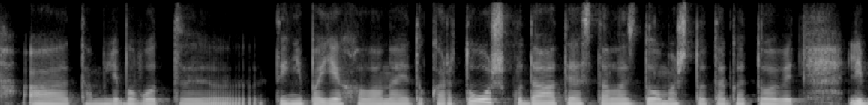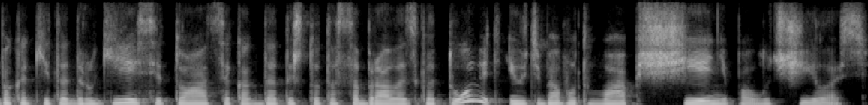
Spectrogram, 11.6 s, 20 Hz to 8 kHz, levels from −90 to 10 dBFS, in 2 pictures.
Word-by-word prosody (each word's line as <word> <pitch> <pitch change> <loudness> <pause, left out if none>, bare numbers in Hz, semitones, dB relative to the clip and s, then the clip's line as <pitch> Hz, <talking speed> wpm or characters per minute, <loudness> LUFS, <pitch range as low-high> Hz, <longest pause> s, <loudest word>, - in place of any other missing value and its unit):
а, 165 -2 -1
там 155 -1 -9
либо 165 +2 -1
вот, 160 -2 -4
э, 155 +6 -4 0.2
ты 175 - -1
не 170 0 +1
поехала 160 -1 -1
на 155 - -1
эту 145 - -7
картошку? 200 +8 +1
Да, 190 +1 +2
ты 190 -1 -1
осталась 180 -1 -1
дома 170 -1 +1
что-то 165 -1 -3
готовить, 165 -2 -1 0.3
либо 200 +1 +4
какие-то 190 -2 0
другие 170 +8 +2
ситуации, 195 -3 0
когда 170 0 -1
ты 180 +1 -1
что-то 180 0 -2
собралась 175 -2 +1
готовить, 220 - +1
и 185 - +5
у - - +2
тебя 180 +3 +1
вот 195 -4 -2
вообще 185 +4 +4
не 165 -2 0
получилось? 150 -2 -2
175 Hz, 170 wpm, -22 LUFS, 160-190 Hz, 0.3 s, и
